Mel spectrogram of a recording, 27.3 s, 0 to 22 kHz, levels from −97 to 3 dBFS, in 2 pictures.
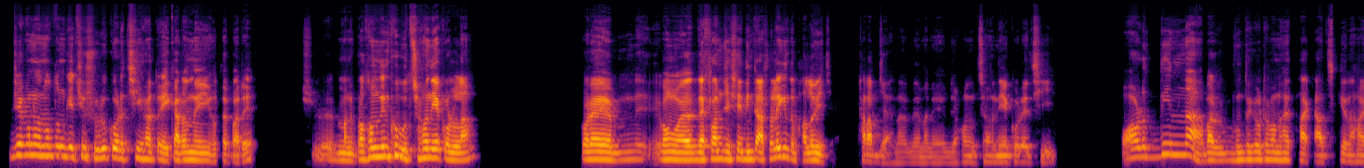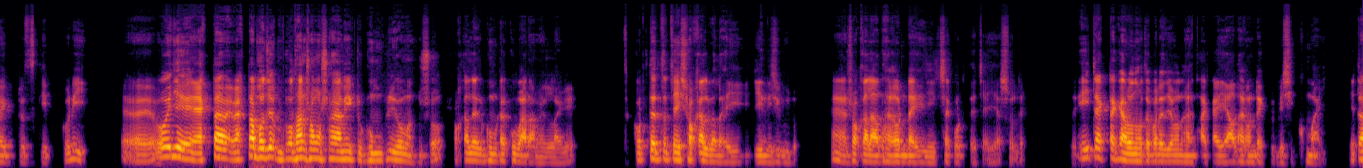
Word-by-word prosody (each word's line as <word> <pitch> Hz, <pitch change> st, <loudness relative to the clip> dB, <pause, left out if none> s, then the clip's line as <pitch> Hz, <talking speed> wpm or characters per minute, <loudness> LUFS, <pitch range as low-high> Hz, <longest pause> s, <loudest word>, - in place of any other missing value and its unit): যেকোনো 225 Hz, 0 st, +1 dB
নতুন 205 Hz, -1 st, 0 dB
কিছু 190 Hz, +1 st, -1 dB
শুরু 170 Hz, +1 st, +1 dB
করেছি, 165 Hz, -1 st, +1 dB
হয়তো 150 Hz, -1 st, -1 dB
এই -, -, +1 dB
কারণেই 135 Hz, -1 st, +2 dB
হতে -, -, -7 dB
পারে। -, -, -2 dB, 0.6 s
শুয়ে 75 Hz, +1 st, -11 dB
মানে 125 Hz, -1 st, 0 dB
১ম 175 Hz, +6 st, +3 dB
দিন 200 Hz, -, +5 dB
খুব 220 Hz, -, +3 dB
উৎসাহ 165 Hz, +2 st, 0 dB
নিয়ে 175 Hz, 0 st, +6 dB
করলাম। 135 Hz, -1 st, +3 dB, 1.1 s
পরে 150 Hz, 0 st, +4 dB, 0.2 s
উম 140 Hz, +2 st, -9 dB, 0.3 s
এবং 145 Hz, 0 st, +2 dB
এ্যা 135 Hz, 0 st, +7 dB
দেখলাম 155 Hz, +3 st, +5 dB
যে 145 Hz, -, +2 dB
সেদিনটা 145 Hz, -2 st, +3 dB
আসলেই 170 Hz, +4 st, +3 dB
কিন্তু 150 Hz, -8 st, -2 dB
ভালোই 130 Hz, 0 st, +2 dB
যায়, -, -, -33 dB, 0.2 s
খারাপ -, -, -2 dB
যায় 85 Hz, -, -12 dB
না। -, -, -16 dB
মা 95 Hz, -, -18 dB
মা -, -, -15 dB
মানে 95 Hz, 0 st, -16 dB, 0.2 s
যখন 105 Hz, +2 st, -14 dB
উৎসাহ 105 Hz, 0 st, -13 dB
নিয়ে 105 Hz, 0 st, -4 dB
করেছি। -, -, -10 dB, 0.8 s
পরেরদিন 190 Hz, +6 st, -3 dB
না -, -, +3 dB
আবার 135 Hz, -1 st, 0 dB, 0.2 s
ঘুম 135 Hz, -, -4 dB
থেকে 140 Hz, 0 st, -3 dB
উঠে 145 Hz, +1 st, -4 dB
মনে 135 Hz, -1 st, -3 dB
হয়, 135 Hz, -, -6 dB
থাক -, -, -3 dB
আজকে 105 Hz, +4 st, -14 dB
না 110 Hz, -, -9 dB
হয় 110 Hz, -1 st, -6 dB
একটু 105 Hz, -, -22 dB
স্কিপ -, -, -21 dB
করি। -, -, -8 dB, 0.4 s
এ্যা 115 Hz, 0 st, -6 dB
ওই 195 Hz, -, +6 dB
যে 185 Hz, -, +7 dB, 0.2 s
একটা, 130 Hz, +7 st, +4 dB, 0.2 s
একটা 200 Hz, -, +6 dB
মজে 180 Hz, +1 st, +6 dB
প্রধান 165 Hz, +2 st, +5 dB
সমস্যা 160 Hz, -1 st, 0 dB
হয়, 150 Hz, -, +5 dB
আমি 150 Hz, -, 0 dB
একটু 130 Hz, -, -10 dB
ঘুমপ্রিয় 130 Hz, +2 st, -3 dB
মানুষও। 105 Hz, 0 st, -12 dB, 0.2 s
সকালের 130 Hz, -2 st, -3 dB
ঘুমটা 125 Hz, -1 st, -6 dB
খুব 130 Hz, -, -5 dB
আরামের 95 Hz, -2 st, -8 dB
লাগে। 90 Hz, +2 st, -13 dB, 0.7 s
করতে 135 Hz, +4 st, 0 dB
তো 150 Hz, -, -6 dB
চাই 135 Hz, -, +1 dB
সকালবেলাই 110 Hz, -6 st, -1 dB
এই -, -, -15 dB, 0.2 s
জিনিসগুলো। 105 Hz, -2 st, -12 dB, 0.4 s
হ্যাঁ, -, -, -7 dB
সকালে 120 Hz, -3 st, 0 dB
০.৫০ 105 Hz, +1 st, -6 dB
ঘন্টা 110 Hz, -1 st, -2 dB
এই 100 Hz, -, -14 dB
জিনিসটা 95 Hz, -, -12 dB
করতে -, -, -16 dB
চাই -, -, -20 dB
আসলে। -, -, -16 dB, 0.6 s
এইটা 180 Hz, +2 st, -1 dB
একটা 180 Hz, -, -2 dB
কারণ 125 Hz, -, +6 dB
হতে 120 Hz, -, -3 dB
পারে 120 Hz, 0 st, -1 dB
যেমন, 115 Hz, -1 st, -5 dB
হয় 105 Hz, 0 st, -8 dB
থাকাই 105 Hz, -1 st, -7 dB
০.৫০ 105 Hz, -, -5 dB
ঘন্টা 105 Hz, -, -6 dB
একটু -, -, -31 dB
বেশি -, -, -12 dB
ঘুমাই। -, -, -12 dB, 0.3 s
এটা -, -, -1 dB
135 Hz, 220 wpm, -21 LUFS, 110-160 Hz, 1.1 s, এ্যা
